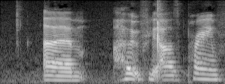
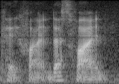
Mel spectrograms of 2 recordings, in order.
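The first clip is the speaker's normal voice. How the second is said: much lower, softer, deflated; resigned; 9 semitones lower, 6 dB quieter than usual. Retold or imitated. Told to wait, she gives in, lower and softer. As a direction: give in, defeated.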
